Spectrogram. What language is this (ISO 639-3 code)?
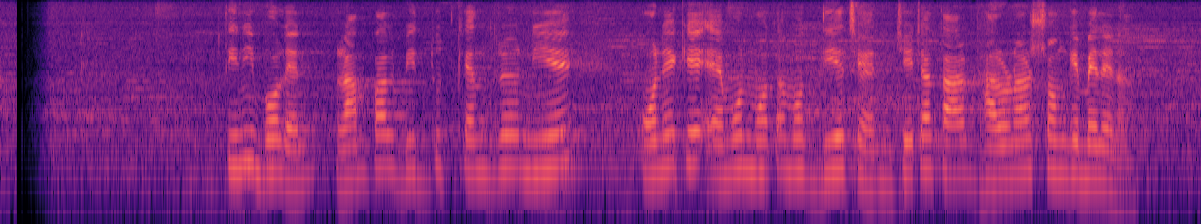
ben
